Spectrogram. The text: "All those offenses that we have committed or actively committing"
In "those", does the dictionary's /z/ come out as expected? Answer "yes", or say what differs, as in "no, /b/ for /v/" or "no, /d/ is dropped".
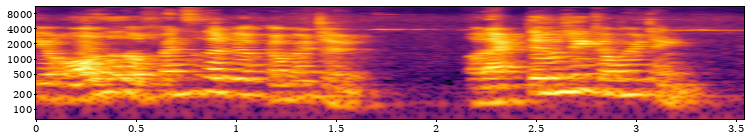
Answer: no, /z/ is dropped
